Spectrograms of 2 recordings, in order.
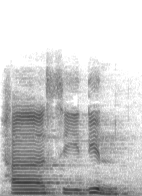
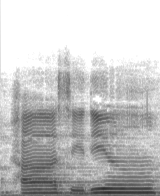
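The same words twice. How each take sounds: First: The final n sound is pronounced clearly and distinctly. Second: The final n sound is blurred and not clearly pronounced. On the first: The speaker calls it right. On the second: The speaker calls it wrong.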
